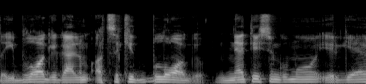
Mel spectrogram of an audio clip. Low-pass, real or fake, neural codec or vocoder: 10.8 kHz; real; none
